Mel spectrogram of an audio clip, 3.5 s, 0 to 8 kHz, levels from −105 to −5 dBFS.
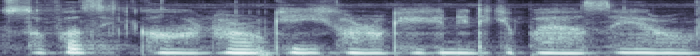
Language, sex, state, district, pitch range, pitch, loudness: Nagamese, female, Nagaland, Dimapur, 185-200 Hz, 190 Hz, -19 LUFS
